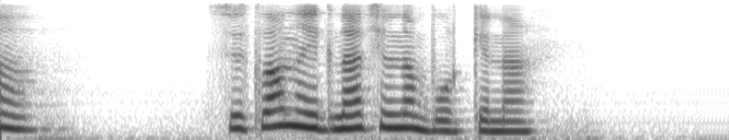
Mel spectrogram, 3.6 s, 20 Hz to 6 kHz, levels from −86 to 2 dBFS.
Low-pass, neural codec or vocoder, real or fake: 5.4 kHz; codec, 16 kHz, about 1 kbps, DyCAST, with the encoder's durations; fake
